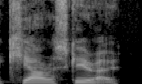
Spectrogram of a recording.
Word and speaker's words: chiaroscuro: Kind of lots of chiaroscuro lighting. Although I found out the other day, we've been saying it wrong the whole time. It's supposed to be chiaroscuro. We always said it wrong.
